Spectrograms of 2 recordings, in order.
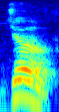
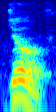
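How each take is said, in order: No difference in how they are said.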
